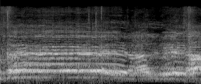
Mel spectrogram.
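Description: Male voices chanting a noha, a Shia lament, in long held lines, taken up by a group of mourners in chorus. One line is held for about a second and a half, and the next starts near the end.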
